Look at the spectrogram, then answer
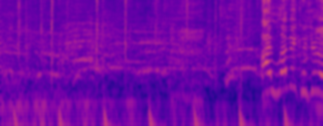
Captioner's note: applause and cheering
